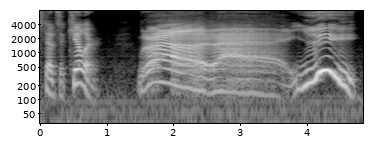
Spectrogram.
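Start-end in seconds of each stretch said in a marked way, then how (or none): 1.5-4.8 battle yell. Acted. Ash charging into the fight, loud whooping yell. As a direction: let out a wild war cry.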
